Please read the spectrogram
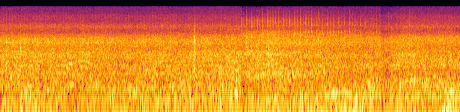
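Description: Car on the move, heard from inside: steady engine and tyre noise, with a low bump near the end.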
